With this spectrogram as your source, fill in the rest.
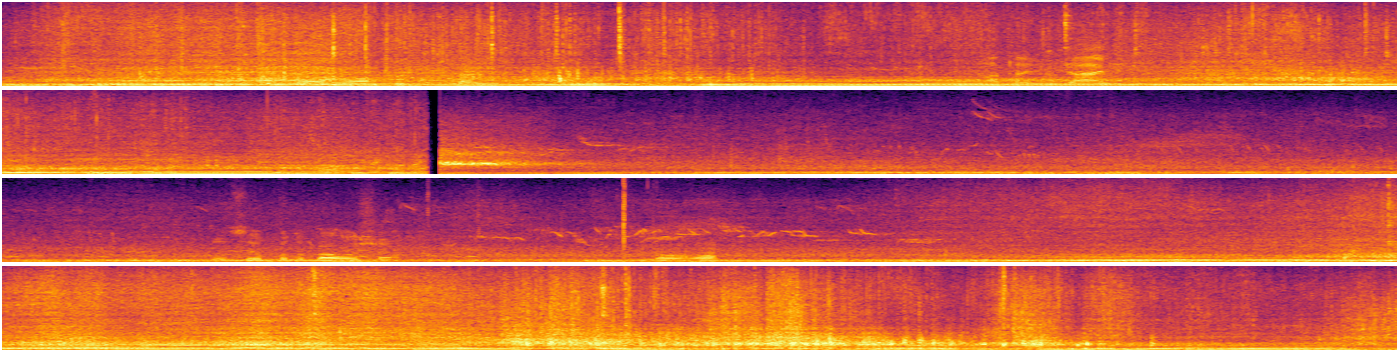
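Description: A rally car engine roars and revs hard as the car races past.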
